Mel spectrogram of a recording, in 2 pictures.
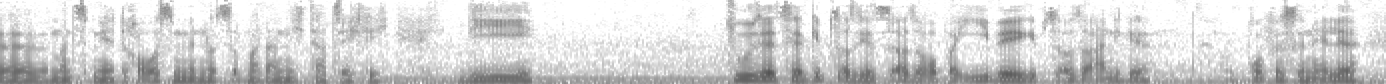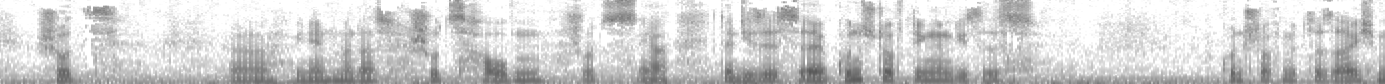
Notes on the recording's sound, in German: Heute die erste Testaufnahmen mit dem Zoom H4n. Hört wie ich mit dem neuen Zoom durch unser Haus und unseren Garten gehen. Die Aufnahme wurde nicht nachbearbeitet und an dem Zoom kein Effekt eingestellt.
